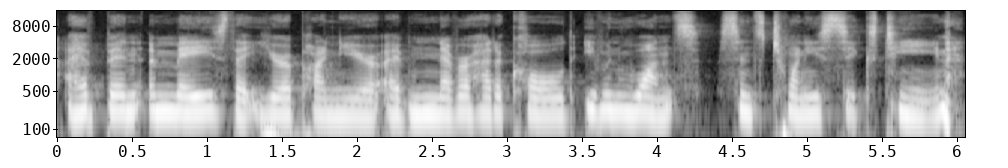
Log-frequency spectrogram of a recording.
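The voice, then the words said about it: Congested, stuffy-nosed voice. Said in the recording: “I sound a bit congested,”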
